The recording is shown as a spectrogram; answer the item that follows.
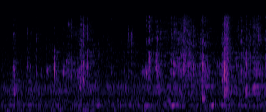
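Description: Faint crinkling and small clicks of plastic packaging being handled as a diamond painting kit is opened, with a few slightly louder crackles about a second in and again past three seconds.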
